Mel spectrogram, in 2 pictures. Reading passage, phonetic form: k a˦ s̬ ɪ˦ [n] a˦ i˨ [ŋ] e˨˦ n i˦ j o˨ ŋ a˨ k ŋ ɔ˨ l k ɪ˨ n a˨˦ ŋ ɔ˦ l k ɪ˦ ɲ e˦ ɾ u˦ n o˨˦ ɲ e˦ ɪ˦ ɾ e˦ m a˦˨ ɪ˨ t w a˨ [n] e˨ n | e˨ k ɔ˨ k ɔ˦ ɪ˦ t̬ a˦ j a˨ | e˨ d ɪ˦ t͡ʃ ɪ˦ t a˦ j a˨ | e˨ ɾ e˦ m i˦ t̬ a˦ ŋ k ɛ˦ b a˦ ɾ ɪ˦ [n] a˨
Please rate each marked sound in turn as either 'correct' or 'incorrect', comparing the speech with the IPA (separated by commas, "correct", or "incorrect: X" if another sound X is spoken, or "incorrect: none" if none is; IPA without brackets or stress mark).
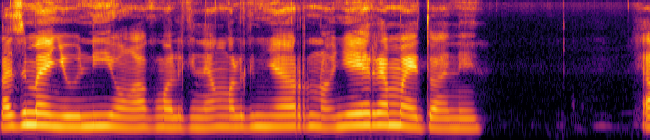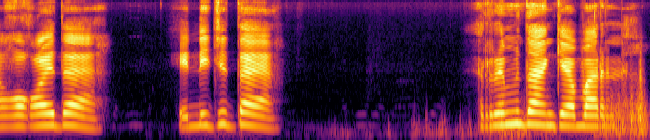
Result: incorrect: m, incorrect: ɲ, correct, correct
